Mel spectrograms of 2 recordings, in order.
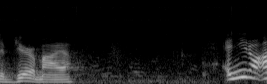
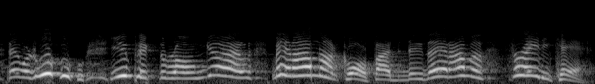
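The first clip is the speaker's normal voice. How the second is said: mock fear; 12 semitones higher, 4 dB louder than usual. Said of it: "it scared him to death".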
